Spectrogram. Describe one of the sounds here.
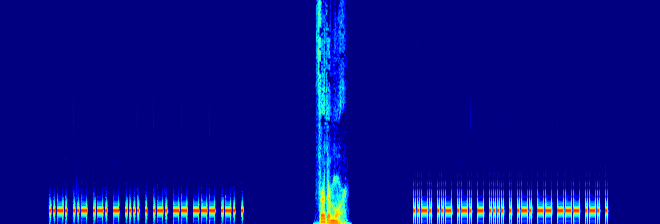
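A telegraph key taps out quick Morse code beeps.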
